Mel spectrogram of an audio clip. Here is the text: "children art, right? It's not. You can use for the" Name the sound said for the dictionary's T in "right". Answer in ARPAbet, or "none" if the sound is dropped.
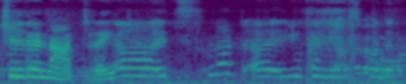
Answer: none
